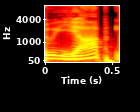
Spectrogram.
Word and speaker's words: Jaap: Yeah, so this goes to Jaap Jacobs, and I hope I'm pronouncing his name correctly, J-A-A-P, Jaap.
